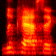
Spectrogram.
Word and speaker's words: Lucich: corporate boards that's it so lucasi is that how you say your last name lucich but listen my father said it wrong at my wedding I'm used to I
